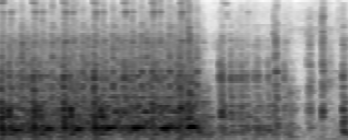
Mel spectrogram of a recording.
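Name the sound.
sewing machine stitching a pleated ruffle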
